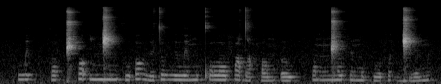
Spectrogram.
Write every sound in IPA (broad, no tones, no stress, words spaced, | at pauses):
wɪkːɔǁʰɔ ʔiŋ͡ǁimxʷɪʔɔ ɦɨtʊ ɦɨw ɪmi kʷʼɪlˠufi dˤɪ hɔm ʔɤwkːɔm ŋ͡ǁʊfɪ mɔkʷɤfɤ ɡ͡ǁɪm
